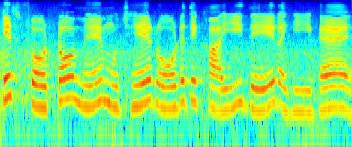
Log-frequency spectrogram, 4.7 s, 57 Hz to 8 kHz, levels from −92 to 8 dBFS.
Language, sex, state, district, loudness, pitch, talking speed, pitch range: Hindi, female, Madhya Pradesh, Katni, -17 LUFS, 230 Hz, 115 wpm, 215-265 Hz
